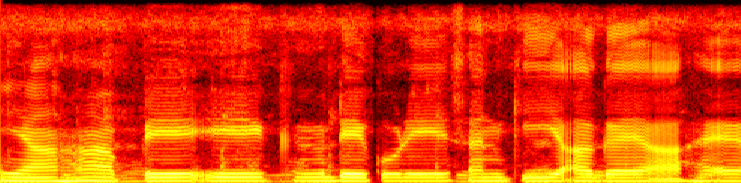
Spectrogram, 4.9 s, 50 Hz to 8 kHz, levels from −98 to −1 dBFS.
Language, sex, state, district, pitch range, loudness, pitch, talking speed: Hindi, male, Bihar, West Champaran, 150-155 Hz, -16 LUFS, 155 Hz, 85 wpm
